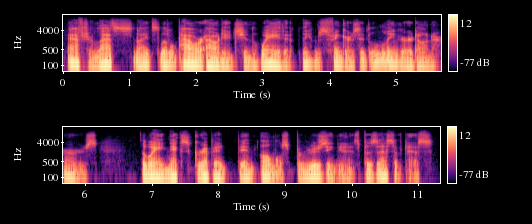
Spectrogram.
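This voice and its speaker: Slow, gravelly, low-voiced male narrator. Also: dark tone, no echo, clean studio sound. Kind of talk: dramatic reading of a steamy romance.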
